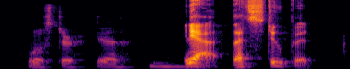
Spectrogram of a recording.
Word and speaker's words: Worcester: learned the other day that worchester massachusetts is pronounced wooster wooster yeah yeah that's stupid it's not spelled that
